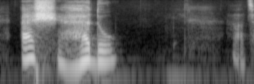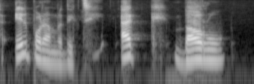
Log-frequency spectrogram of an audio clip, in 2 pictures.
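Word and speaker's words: أَشْهَدُ: তো এই শিনের উপরে যে সুকুন আছে এই জন্য আমরা পূর্বের হরকতের সাথে মিলিয়ে পড়ছি আশহাদু।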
